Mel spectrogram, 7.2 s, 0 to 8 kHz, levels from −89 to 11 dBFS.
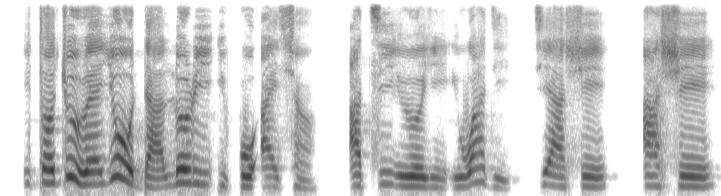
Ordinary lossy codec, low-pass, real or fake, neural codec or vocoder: none; 7.2 kHz; real; none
